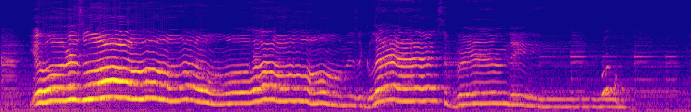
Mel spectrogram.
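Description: A woman singing a long, drawn-out vocal run that slides up and down in pitch, with two short breaks about halfway through, over a soft country backing track.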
